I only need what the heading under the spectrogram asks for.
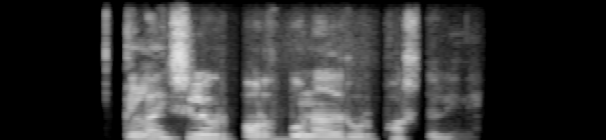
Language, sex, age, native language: Icelandic, male, 30-39, Icelandic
